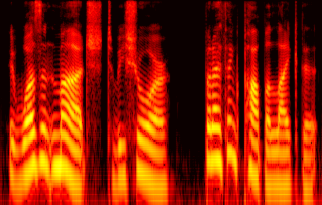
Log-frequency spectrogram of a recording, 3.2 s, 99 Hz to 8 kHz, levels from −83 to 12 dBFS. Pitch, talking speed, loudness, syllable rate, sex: 190 Hz, 225 wpm, -18 LUFS, 5.1 syllables/s, female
